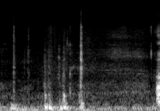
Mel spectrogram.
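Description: Low, steady engine and road rumble inside a Nissan car's cabin while driving, with a few sharp clicks, the loudest about a second in.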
